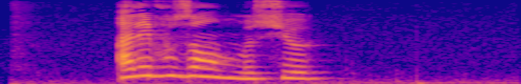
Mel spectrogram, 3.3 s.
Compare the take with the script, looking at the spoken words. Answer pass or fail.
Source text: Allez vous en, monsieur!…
pass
